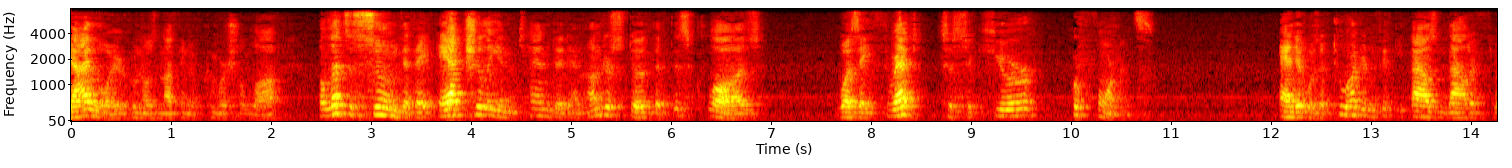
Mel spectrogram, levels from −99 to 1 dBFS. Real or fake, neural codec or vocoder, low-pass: real; none; 7.2 kHz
